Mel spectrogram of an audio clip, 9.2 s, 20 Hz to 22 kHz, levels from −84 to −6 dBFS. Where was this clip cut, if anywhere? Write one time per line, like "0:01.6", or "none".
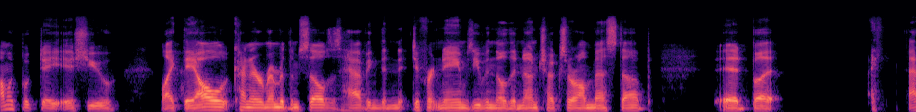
0:04.1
